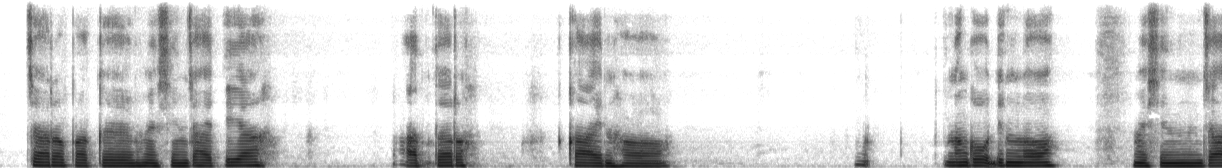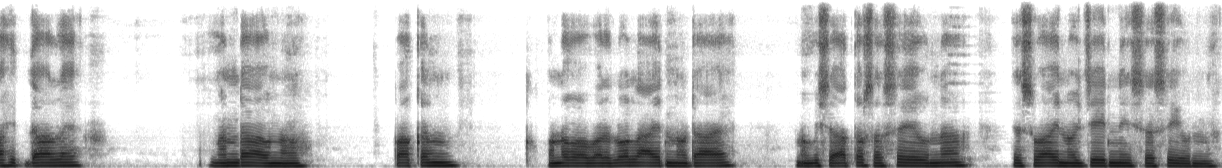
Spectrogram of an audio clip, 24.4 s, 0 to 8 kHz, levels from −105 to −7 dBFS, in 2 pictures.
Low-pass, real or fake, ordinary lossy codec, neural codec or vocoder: none; real; none; none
